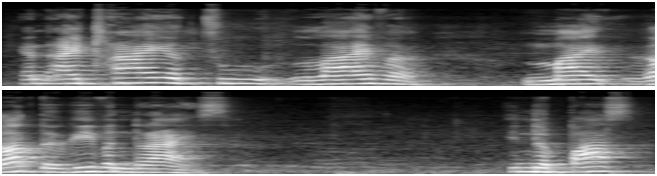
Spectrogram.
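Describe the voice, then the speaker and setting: Vietnamese priest guy, pretty high voice, formal talk, roomy hall sound. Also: fairly bright tone. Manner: slow and deliberate, formal. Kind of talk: prepared conference speech. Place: large hotel conference hall. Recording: echoey hall.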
